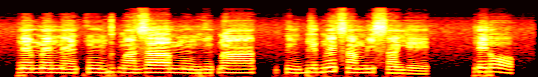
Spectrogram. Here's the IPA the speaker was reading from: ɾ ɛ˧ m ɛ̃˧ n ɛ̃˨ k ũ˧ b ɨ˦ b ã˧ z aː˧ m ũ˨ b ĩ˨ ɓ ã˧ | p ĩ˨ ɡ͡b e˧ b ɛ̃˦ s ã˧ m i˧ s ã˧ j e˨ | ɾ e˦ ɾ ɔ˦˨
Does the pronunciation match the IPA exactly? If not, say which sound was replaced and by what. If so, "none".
ɛ˧ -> ɛ̃˧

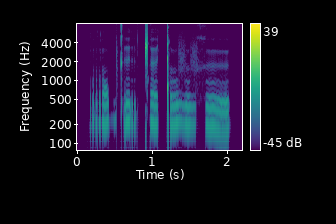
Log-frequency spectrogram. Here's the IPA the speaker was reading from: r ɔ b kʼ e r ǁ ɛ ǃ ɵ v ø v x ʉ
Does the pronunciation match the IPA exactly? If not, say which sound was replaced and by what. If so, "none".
ʉ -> ø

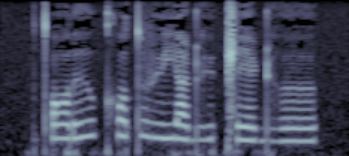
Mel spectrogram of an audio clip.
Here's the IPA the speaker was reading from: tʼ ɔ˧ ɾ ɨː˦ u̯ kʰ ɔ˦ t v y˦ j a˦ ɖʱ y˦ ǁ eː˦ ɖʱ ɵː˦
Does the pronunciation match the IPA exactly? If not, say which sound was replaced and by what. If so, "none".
none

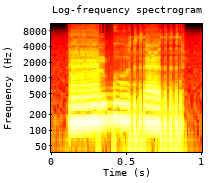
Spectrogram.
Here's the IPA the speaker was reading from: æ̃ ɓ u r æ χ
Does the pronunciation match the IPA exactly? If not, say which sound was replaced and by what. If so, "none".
χ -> r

